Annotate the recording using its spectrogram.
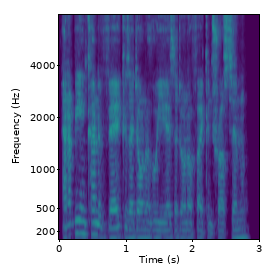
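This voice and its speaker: An American man with a fairly low voice talks rapid-fire as a podcast guest. He recounts a personal travel story in the present tense, acting out the dialogue as he remembers it.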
